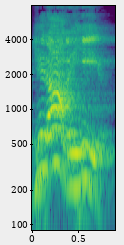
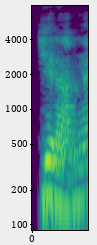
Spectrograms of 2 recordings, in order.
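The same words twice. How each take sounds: First: Dismissive. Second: Muttered dismissal. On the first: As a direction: Get out of here tossed off firmly at normal volume. Nabal dismissing the messengers. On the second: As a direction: Get out of here said much softer and lower. Nabal dismissing, repeated quietly. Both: Acted.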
